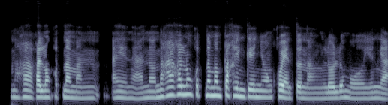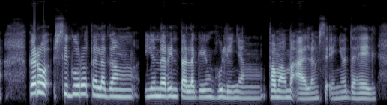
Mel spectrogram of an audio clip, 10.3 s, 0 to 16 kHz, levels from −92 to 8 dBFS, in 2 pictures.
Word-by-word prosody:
Nakakalungkot 195 0 -1
naman, 175 -1 -5 0.2
ayon 180 0 -7
nga 155 - -8
'no? 180 0 -5
Nakakalungkot 255 +3 -1
naman 245 -2 +2
pakinggan 215 -5 0
'yong 190 -1 -5
kuwento 175 -3 +1
ng 160 0 -9
lolo 170 +2 -2
mo, 160 -3 -7
'yon 165 +2 -8
nga. 150 -2 -5 0.3
Pero 315 +1 +10
siguro 290 0 +2
talagang 220 -5 +1
'yon 230 +2 0
na 225 - +6
rin 225 0 +1
talaga 190 -1 +2
'yong 205 -1 -3
huli 190 -2 -3
niyang 170 +4 -9
pamamaalam 175 -5 +2
sa 175 - -10
inyo, 170 +3 -9
dahil 160 -3 -3
190 Hz, 170 wpm, -21 LUFS, 170-225 Hz, 0.3 s, Pero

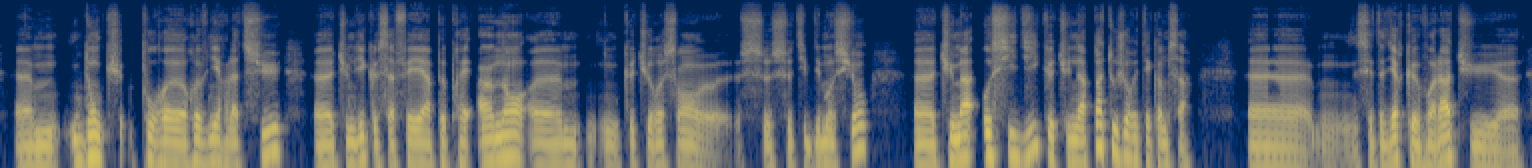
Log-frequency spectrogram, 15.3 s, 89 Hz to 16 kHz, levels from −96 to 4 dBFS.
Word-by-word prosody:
Hem, 90 +1 +1
donc 120 +3 +2 0.2
pour, 105 -3 +2
heu, 100 -1 +4
revenir 105 +1 +1
là 95 -1 0
dessus, 140 - -1 0.3
heu, 90 0 +2
tu 100 +3 -3
me - - +2
dis 115 +3 +1
que 100 - -4
ça 90 - -2
fait 100 +3 +1
à 95 -2 +2
peu - - -3
près - - -3
1 110 +2 +4
an, 125 -2 +5
hem, 95 -1 -1 0.2
mmh 95 -2 -5
mh, - - -11
que - - -6
tu 100 - -8
ressens, 95 -2 -1
heu, 70 - -8
ce 90 - -7
ce 90 +3 -7
type 90 -1 -7
d'émotions. 100 - 0 0.5
Heu, 95 -1 +3
tu 115 - 0
m'as 125 +2 +7
aussi 130 -1 +3
dit 140 +9 -1
que 125 - +1
tu 110 -1 -3
n'as 105 -1 +4
pas 175 - +4
toujours 135 -8 +1
été 110 0 -3
comme 100 -2 -1
ça. 85 0 -6 0.6
Hem, 85 -6 -3
c'est-à-dire 115 +6 0
que 110 - +2
voilà, 95 +6 +4
tu, 90 -8 -3
heu, 75 +1 -5
100 Hz, 190 wpm, -23 LUFS, 90-115 Hz, 0.6 s, m'as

